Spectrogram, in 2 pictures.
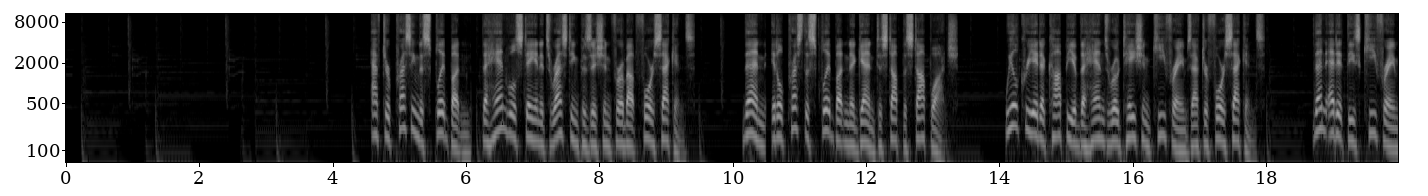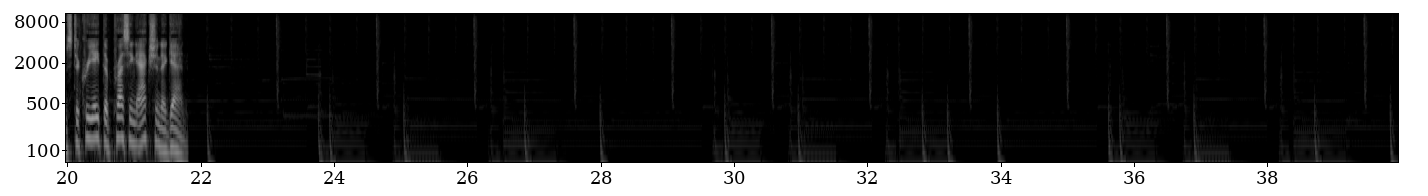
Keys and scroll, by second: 1.5 super+s, 4.8 u, 17.4 super+c, 17.6 super+v, 25.4 super+c, 25.7 super+v, 26.6 space, 27.9 space, 28.2 super+s, 30.3 z, 31.4 x, 38.4 F9.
